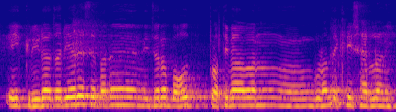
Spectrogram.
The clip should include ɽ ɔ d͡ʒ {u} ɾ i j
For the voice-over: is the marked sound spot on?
no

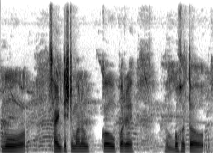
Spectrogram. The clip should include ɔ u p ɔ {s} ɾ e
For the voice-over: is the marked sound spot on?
no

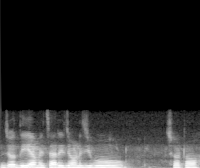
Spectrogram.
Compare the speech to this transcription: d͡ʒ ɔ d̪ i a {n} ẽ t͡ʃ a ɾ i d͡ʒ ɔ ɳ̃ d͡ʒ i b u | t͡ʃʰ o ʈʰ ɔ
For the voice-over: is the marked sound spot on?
no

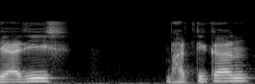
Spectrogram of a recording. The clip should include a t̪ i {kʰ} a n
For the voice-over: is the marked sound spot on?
no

